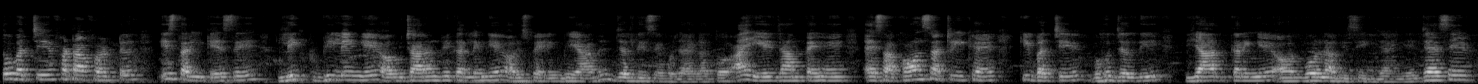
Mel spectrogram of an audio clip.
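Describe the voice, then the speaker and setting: Unhurried lady teacher, draws out each example word, roomy echo. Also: fairly low pitch, a little mellow, distant mic. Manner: stretches out example words one by one. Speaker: English teacher. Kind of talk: slow, patient spoken lesson. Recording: echoey room, voice a bit off-mic.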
